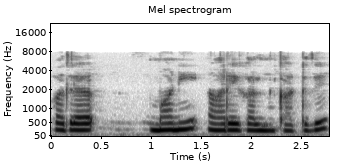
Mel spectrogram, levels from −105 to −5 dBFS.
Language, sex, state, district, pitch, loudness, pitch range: Tamil, female, Tamil Nadu, Nilgiris, 225 Hz, -12 LUFS, 220-235 Hz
